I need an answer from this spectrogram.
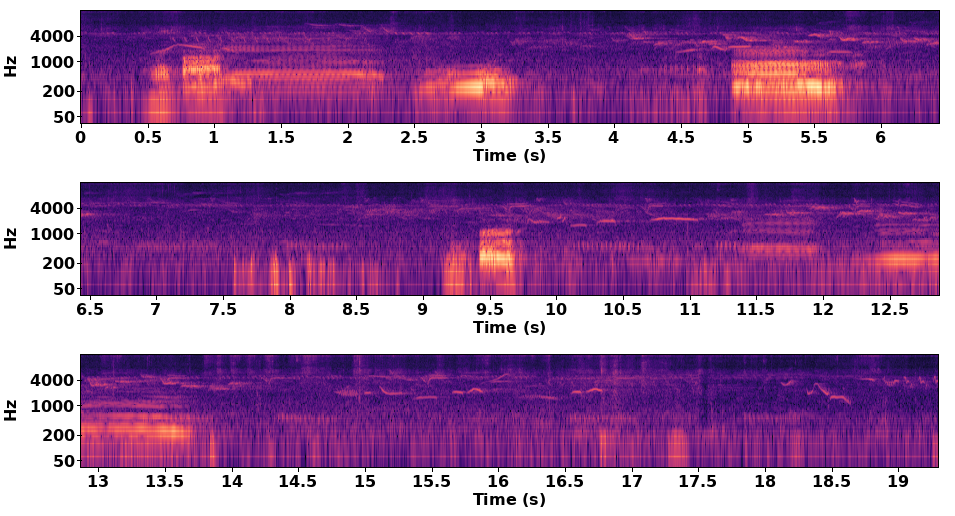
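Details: Tame cattle herd moving toward the fields to feed in the countryside; repeated moos at irregular intervals, some rising and falling, several brief, over chirping birds and light background noise.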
